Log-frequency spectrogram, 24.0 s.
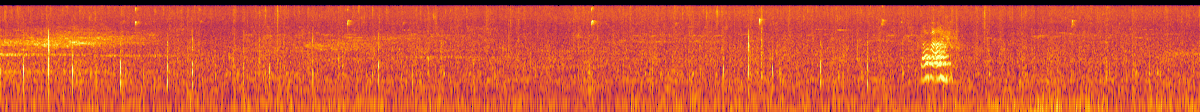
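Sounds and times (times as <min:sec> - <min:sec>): rain-like hiss: 0:00.0 - 0:24.0.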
